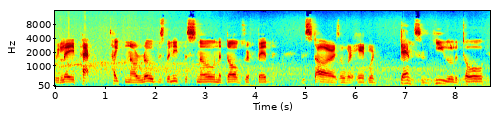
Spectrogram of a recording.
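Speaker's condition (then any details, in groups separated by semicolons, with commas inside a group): No condition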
